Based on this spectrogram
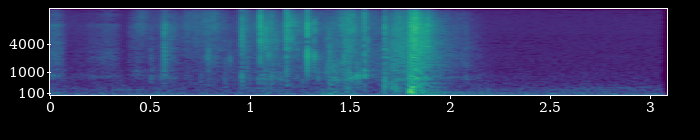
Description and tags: Dropping a Newspaper on a chair PCM
Falling, Field, Hit, News, Newspaper, paper, slap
